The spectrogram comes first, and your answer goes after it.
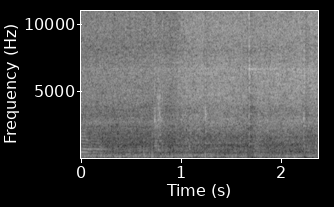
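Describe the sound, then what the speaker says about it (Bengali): Steady sizzling of food frying in hot oil, a close, continuous crackle with occasional stirring scrapes and no voices. "ভাজা হয়ে গেছে তেল বেরোচ্ছে"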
